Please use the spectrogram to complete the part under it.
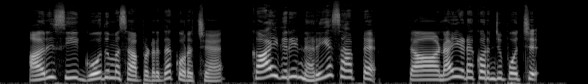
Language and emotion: Tamil, happy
